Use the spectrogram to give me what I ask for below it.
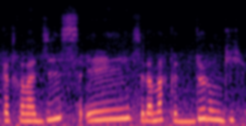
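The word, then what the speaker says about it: De'Longhi: et c'est la marque de longhi je te rassure le prononce comme ça delonghi peut-être de mettre chaudière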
